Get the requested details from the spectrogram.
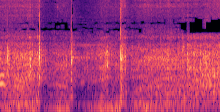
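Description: A skateboard clacks sharply against a rail.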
